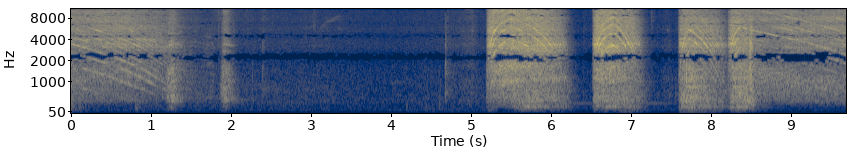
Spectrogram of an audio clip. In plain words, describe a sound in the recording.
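An electric drill whirs in short bursts, boring into wood.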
